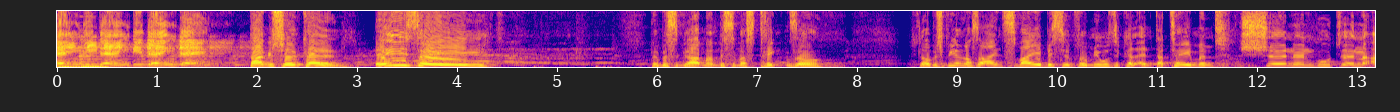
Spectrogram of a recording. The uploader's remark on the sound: this is the Audio of the Dance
